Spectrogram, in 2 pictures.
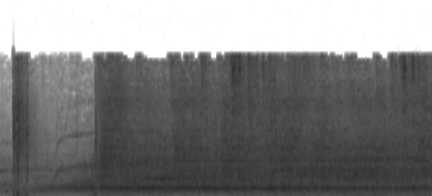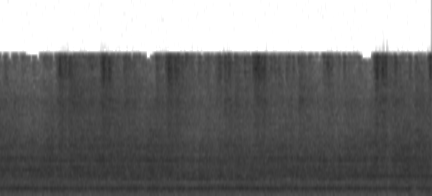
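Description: Live rock band playing loud: drums and strummed guitar kick in together about a second in and carry on at full volume.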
